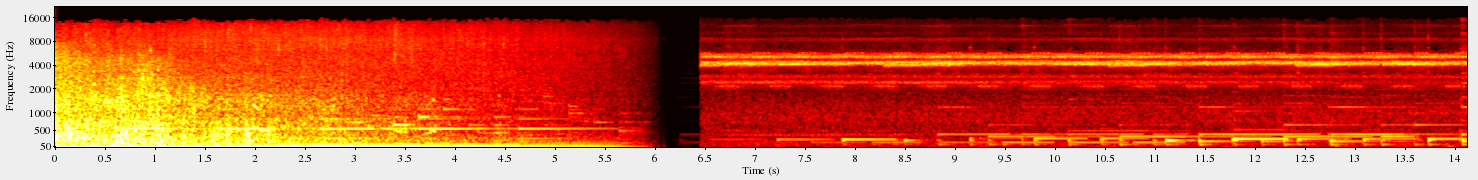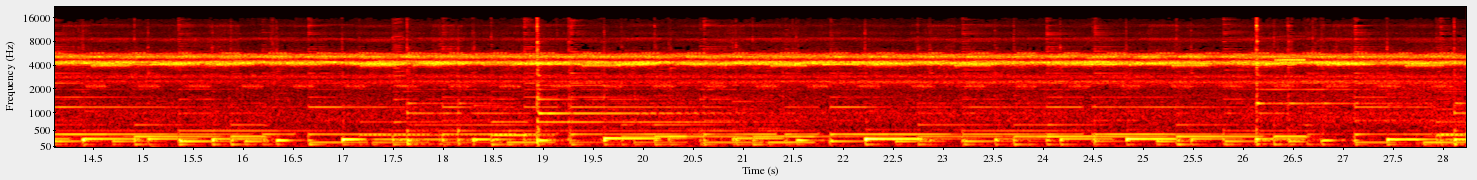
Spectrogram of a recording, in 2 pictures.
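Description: A thunderclap with rain, rumbling and fading away over about six seconds. After a sudden cut to silence, soft music of held notes plays over a steady chirping of crickets.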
